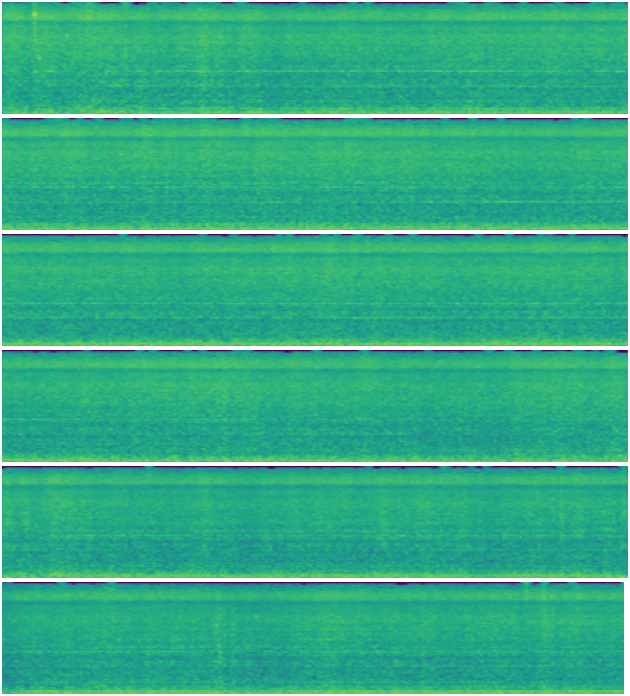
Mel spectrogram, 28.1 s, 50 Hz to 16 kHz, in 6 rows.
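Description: Morris Minor's Marina 1300 four-cylinder engine pulling steadily while driving, heard from inside the car over road and wind noise. The engine note changes pitch about two-thirds of the way through, then holds steady again.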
